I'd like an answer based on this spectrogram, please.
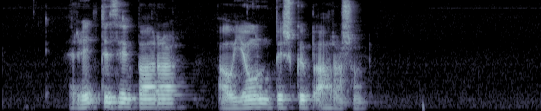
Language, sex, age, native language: Icelandic, male, 30-39, Icelandic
